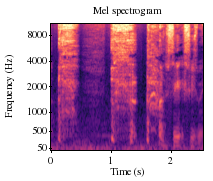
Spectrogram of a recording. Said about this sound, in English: And as you can hear my voice, I still have a cough after getting better a couple weeks ago. And as I'm coughing, my voice keeps getting hoarse.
